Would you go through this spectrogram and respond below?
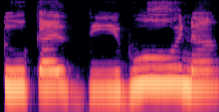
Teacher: زال ہے, make sure زائی کا مخرج نہیں آئے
